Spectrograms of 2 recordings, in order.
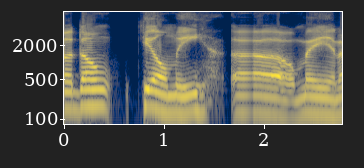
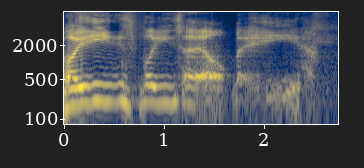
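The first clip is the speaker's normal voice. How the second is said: high, drawn-out, squealing pig-like voice; 7 semitones higher, 3 dB quieter than usual. Voicing a wounded prisoner begging for help: piggy-like squealing plea. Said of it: "He sounds almost piggy-like when he starts to squeal".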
